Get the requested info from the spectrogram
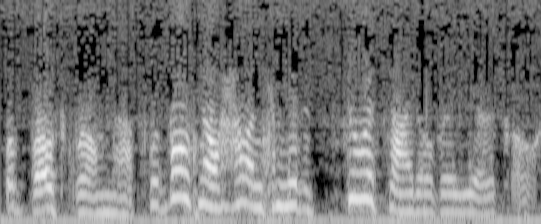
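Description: Actress as bright-voiced, devoted young fiancée. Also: female voice, medium pitch, expressive, normal speed, close to an everyday voice, rough recording. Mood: soothing. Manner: affectionate, coaxing. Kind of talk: 1940s radio drama acting. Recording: hissy 1940s radio recording.

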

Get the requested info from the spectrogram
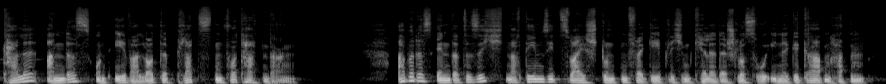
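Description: A man narrating a 1970s children's detective radio play as a calm storyteller. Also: low-pitched, moderate pace, breathy edge, no room sound, clean studio sound, soft background music, exaggerated voice.

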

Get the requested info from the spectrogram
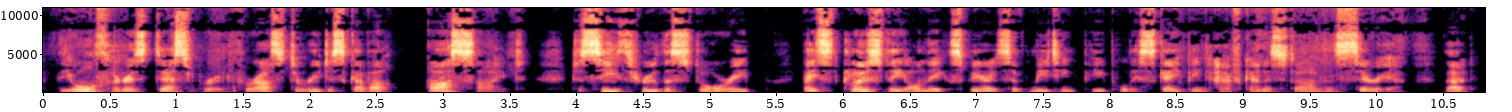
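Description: An older man with a very husky, breathy voice reads from a prepared review. His pitch rises and falls in lively swings, earnest and measured throughout. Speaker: book reviewer. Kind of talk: reading a prepared book review. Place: small room at home. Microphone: webcam close up.

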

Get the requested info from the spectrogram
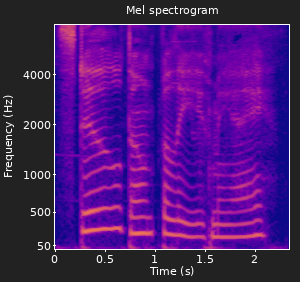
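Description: A young woman playing a fortune teller at a fair in a scripted roleplay audio, with a smooth voice and a soft, coaxing, gently teasing manner, close to the mic. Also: medium pitch, lively intonation, slow, dry recording.

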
